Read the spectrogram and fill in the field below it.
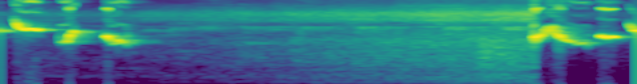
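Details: An orange-headed thrush, played as a lure to spur other birds to sing, gives loud, clear, downward-slurred whistles in quick bursts, a pause with faint hiss, then another run of sharp high notes.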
